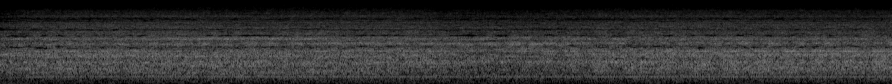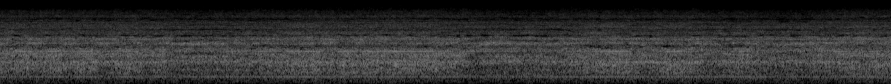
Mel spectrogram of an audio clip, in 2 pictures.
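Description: A hair dryer blows close and loud with a constant steady roar that runs unbroken throughout, no voices over it.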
